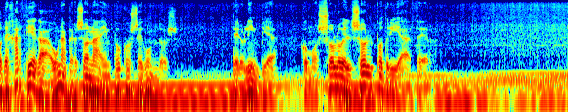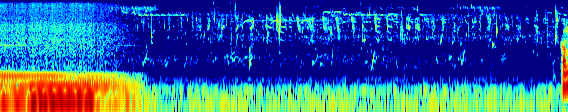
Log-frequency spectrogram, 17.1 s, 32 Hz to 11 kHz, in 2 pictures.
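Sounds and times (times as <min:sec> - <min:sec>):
low machine hum: 0:00.0 - 0:10.8
faint bird chirps: 0:09.9 - 0:17.0.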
